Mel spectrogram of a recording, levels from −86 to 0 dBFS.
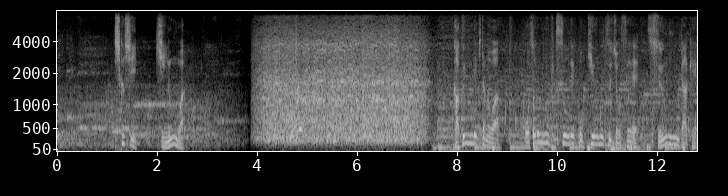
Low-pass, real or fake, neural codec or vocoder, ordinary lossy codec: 7.2 kHz; real; none; Opus, 32 kbps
